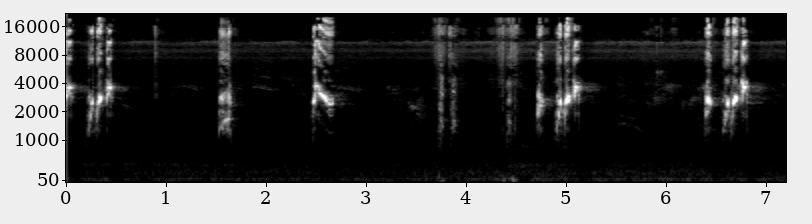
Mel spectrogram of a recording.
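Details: Short, loud whistled chirps from a red-whiskered bulbul that wants to go to the contest field. Single notes and pairs arrive roughly every second, with faint low rumble between them.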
